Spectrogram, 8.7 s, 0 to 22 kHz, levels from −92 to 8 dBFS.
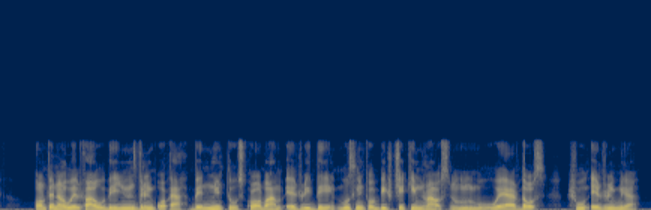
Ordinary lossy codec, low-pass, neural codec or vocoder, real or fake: none; 7.2 kHz; autoencoder, 22.05 kHz, a latent of 192 numbers a frame, VITS, trained on many speakers; fake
